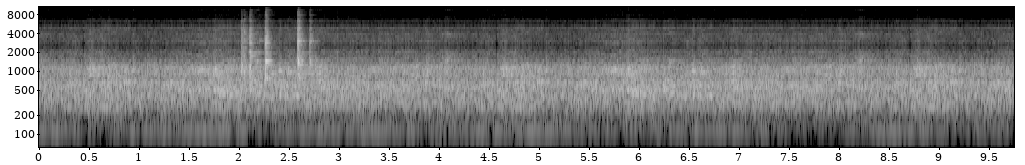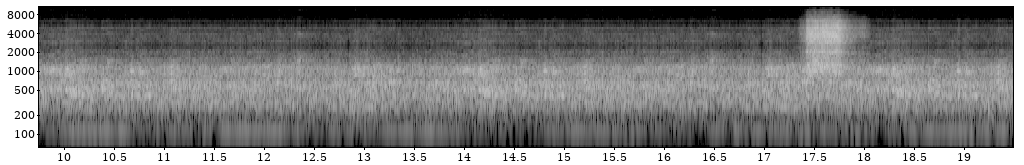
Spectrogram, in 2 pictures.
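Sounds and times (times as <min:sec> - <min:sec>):
passenger train idling at a station platform: 0:00.0 - 0:19.4
short sharp hiss of air: 0:17.4 - 0:18.1.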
